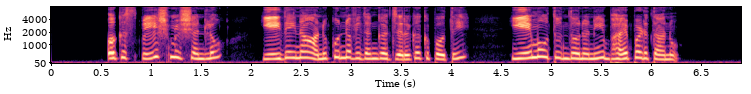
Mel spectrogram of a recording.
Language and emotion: Telugu, fearful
